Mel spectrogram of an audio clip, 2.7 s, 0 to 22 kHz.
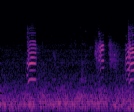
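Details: Zebra finches, two parents feeding three freshly hatched-out juveniles, 31 October 2022; three separate short, nasal, trumpet-like beeps, one early and two near the end, with a faint steady hum beneath.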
